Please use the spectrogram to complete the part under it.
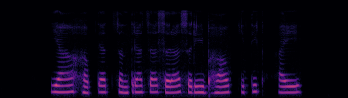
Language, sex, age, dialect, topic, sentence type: Marathi, female, 25-30, Varhadi, agriculture, question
